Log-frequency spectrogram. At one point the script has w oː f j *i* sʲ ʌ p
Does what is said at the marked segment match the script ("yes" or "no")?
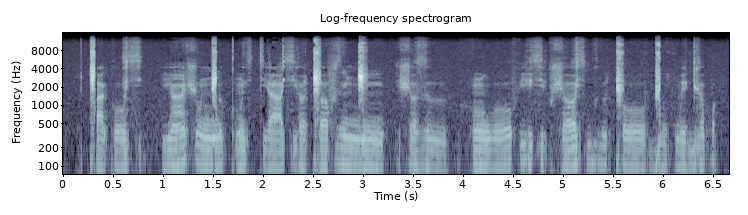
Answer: yes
